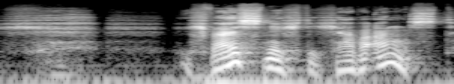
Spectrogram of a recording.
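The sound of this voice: The put-on character voice moves slowly, with big pitch swings and a bright, sharp tone. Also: man, medium pitch for a man.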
